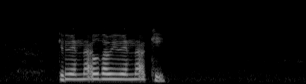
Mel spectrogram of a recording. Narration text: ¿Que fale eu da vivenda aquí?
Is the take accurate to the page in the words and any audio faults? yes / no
no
